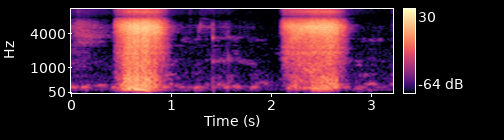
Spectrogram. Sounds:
Throat clearing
